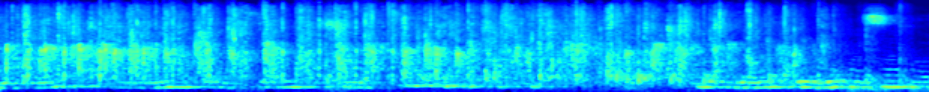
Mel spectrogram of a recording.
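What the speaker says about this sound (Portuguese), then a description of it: "Vamos aplaudir" An audience at a literary event bursts into steady, dense applause that keeps up for several seconds without a break, with a voice heard faintly underneath.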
